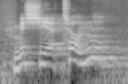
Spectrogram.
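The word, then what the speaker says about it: مشية: Mishyatun, if we pronounce it completely with the dhamma or tanweenu dhammin on the end, it becomes mishyatun.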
